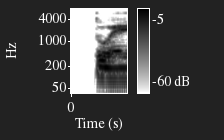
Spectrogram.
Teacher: আর third টোনটা কি falling and rising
